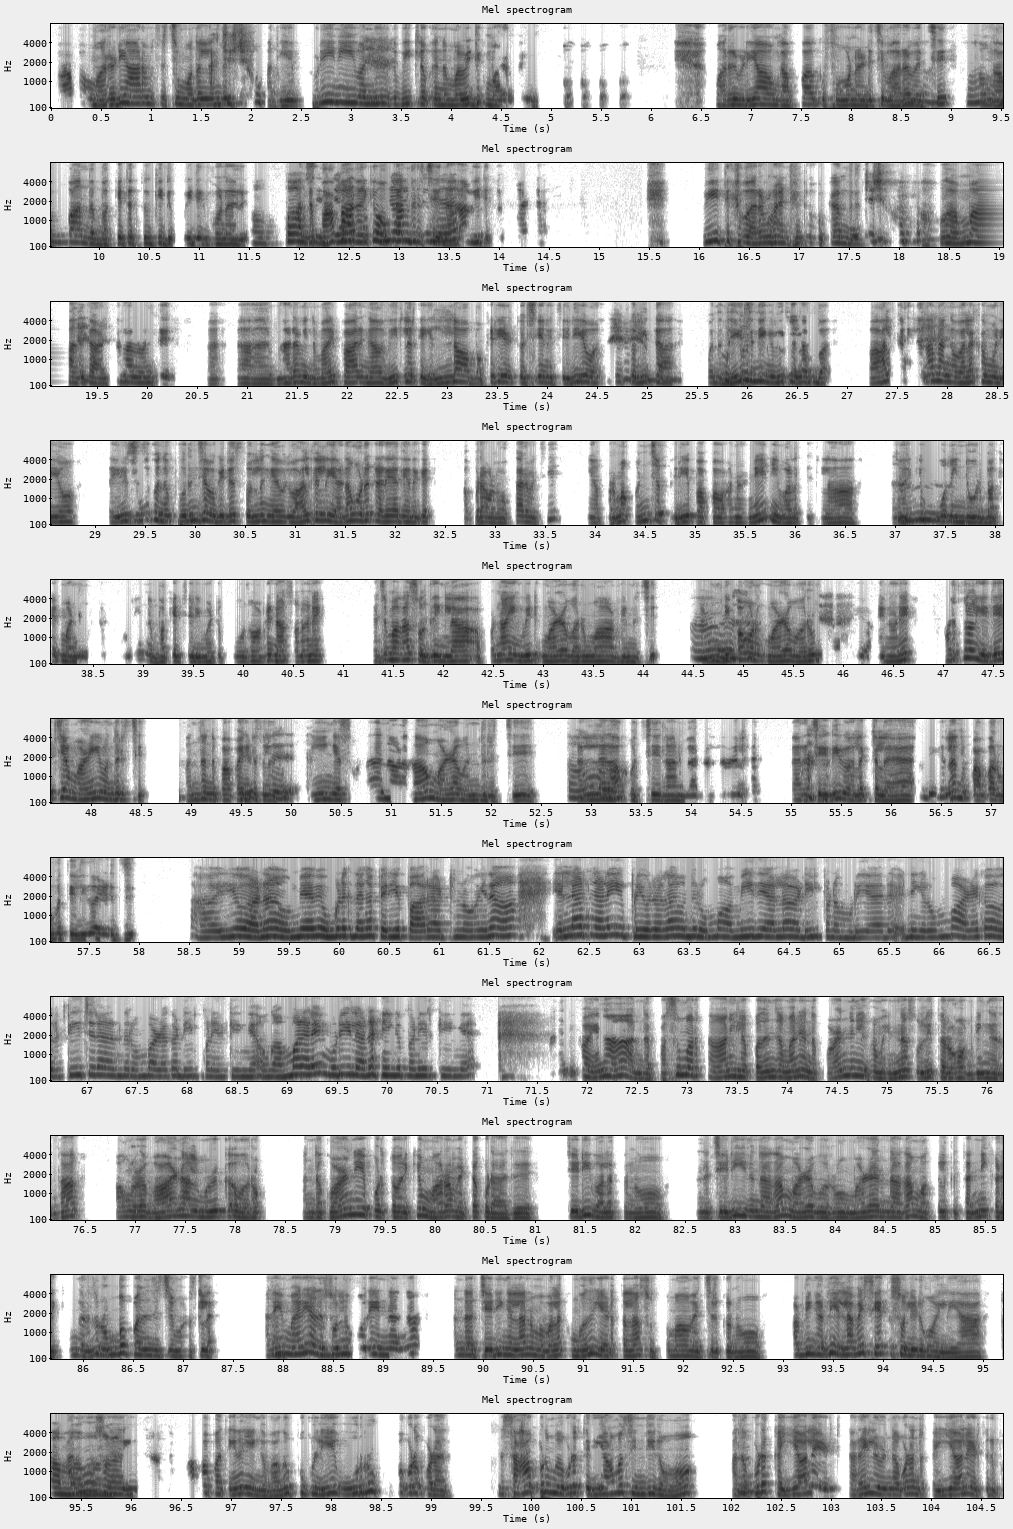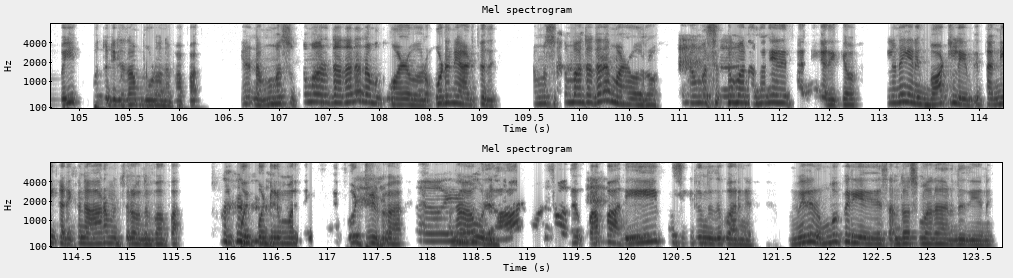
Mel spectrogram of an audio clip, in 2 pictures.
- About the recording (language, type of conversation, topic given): Tamil, podcast, வீட்டில் குழந்தைகளுக்கு பசுமையான பழக்கங்களை நீங்கள் எப்படி கற்றுக்கொடுக்கிறீர்கள்?
- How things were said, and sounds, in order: distorted speech; inhale; laugh; laughing while speaking: "மறுபடியும் அவங்க அப்பாவுக்கு ஃபோன் அடிச்சு … வீட்டுக்கு வரமாட்டேன்னு உட்காந்துருச்சு"; other noise; laugh; drawn out: "ஆ"; laugh; unintelligible speech; laugh; laughing while speaking: "அந்த பாப்பா ரொம்ப தெளிவாயிடுச்சு"; laughing while speaking: "ஐயோ! ஆனா உண்மையாவே உங்களுக்கு தாங்க … ஆனா நீங்க பண்ணியிருக்கீங்க"; in English: "டீல்"; in English: "டீல்"; unintelligible speech; unintelligible speech; laugh; laughing while speaking: "நம்ம சுத்தமா இருந்தா தானே எனக்கு தண்ணீ கெடைக்கும்"; laugh; inhale; laughing while speaking: "ஐயோ!"; unintelligible speech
